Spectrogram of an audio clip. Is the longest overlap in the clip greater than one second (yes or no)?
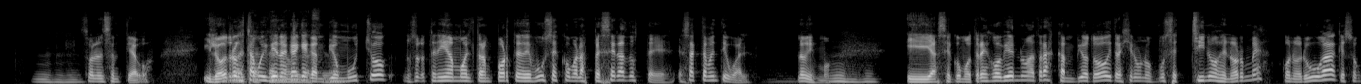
yes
